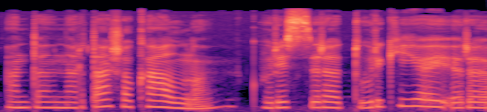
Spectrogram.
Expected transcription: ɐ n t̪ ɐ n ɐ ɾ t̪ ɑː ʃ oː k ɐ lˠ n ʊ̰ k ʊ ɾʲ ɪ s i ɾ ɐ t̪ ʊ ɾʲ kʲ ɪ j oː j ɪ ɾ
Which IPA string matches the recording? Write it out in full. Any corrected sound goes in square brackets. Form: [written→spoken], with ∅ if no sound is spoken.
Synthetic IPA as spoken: ɐ n t̪ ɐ n ɐ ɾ t̪ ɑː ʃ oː k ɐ lˠ n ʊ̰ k ʊ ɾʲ ɪ s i ɾ ɐ t̪ ʊ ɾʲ kʲ ɪ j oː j ɪ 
